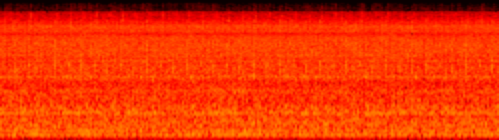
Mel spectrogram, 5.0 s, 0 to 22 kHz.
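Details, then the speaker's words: 1987 Toyota pickup 22R after carburetor rebuild, idle mixture at 3.5 turns, base idle 750 rpm: steady even four-cylinder idle, no hunting or misses; normal idle, fix not yet proven as fault was intermittent. "3 and 1/2 turns it's idling well it doesn't mean anything cuz it was Island well yesterday"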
